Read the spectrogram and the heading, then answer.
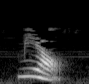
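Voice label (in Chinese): "妙", Mandarin Chinese; hsk; chinese flashcards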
